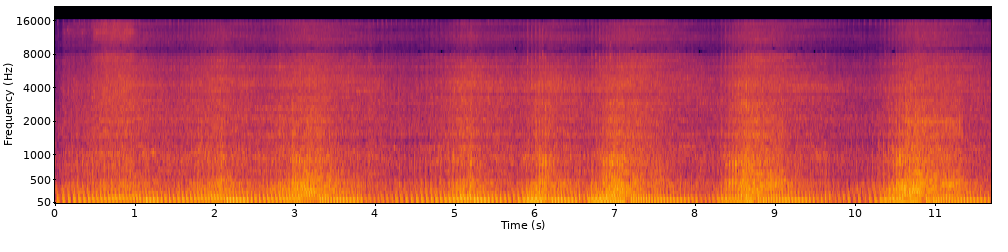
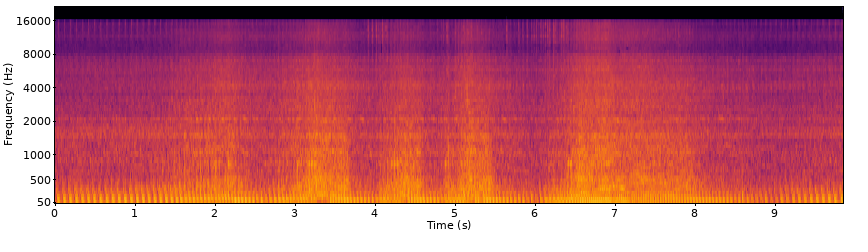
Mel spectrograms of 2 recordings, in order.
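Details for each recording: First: Honda Beat FI scooter, throttle blipped: rhythmic dry "srak srak" scraping rattle over the engine that rises with revs, coming from a worn bearing in the CVT cover. CVT bearing noise. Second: Honda Beat F1 scooter after CVT cover reassembly to cure a "srak-srak" scraping noise: revved up and down several times, smooth drive with no scraping rattle from the belt cover; transmission quiet.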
